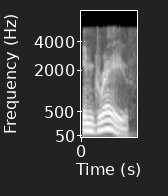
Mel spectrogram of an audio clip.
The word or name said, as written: engrave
